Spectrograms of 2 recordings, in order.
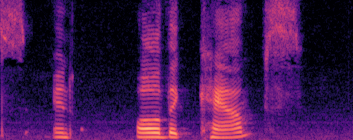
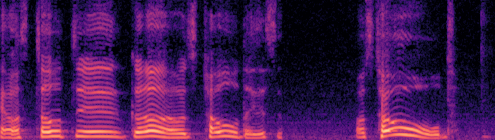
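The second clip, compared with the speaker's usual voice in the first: put-on slow, dogged, repeated insistence. Retelling how a guard turns Sandor away, imitating him insisting. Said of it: "But Sandor keeps insisting".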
